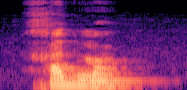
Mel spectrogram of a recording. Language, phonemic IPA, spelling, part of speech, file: Moroccan Arabic, /xad.ma/, خدمة, noun, LL-Q56426 (ary)-خدمة.wav
- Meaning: work, job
